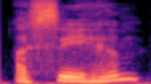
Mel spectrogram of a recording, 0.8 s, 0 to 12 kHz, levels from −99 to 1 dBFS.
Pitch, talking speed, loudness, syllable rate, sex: 165 Hz, 240 wpm, -17 LUFS, 5.3 syllables/s, male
